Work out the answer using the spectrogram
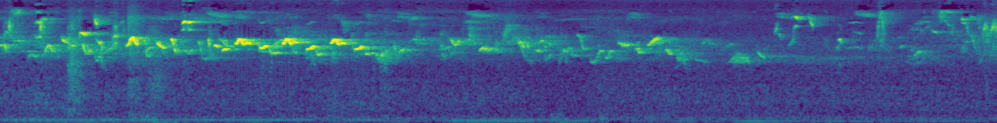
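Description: Many small birds chirping together in a dense run of quick, high notes, loudest in the first few seconds.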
